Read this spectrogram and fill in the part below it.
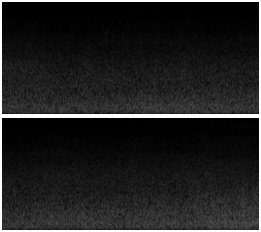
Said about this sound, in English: Now you're letting the water softly lap up to your ankles, each time offering a caress and an invitation to wade in a bit more as the surf seems to pull you gently forward.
